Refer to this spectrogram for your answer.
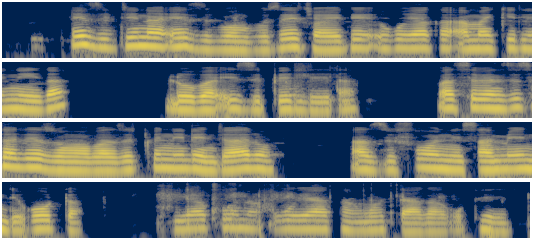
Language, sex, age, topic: North Ndebele, female, 25-35, health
